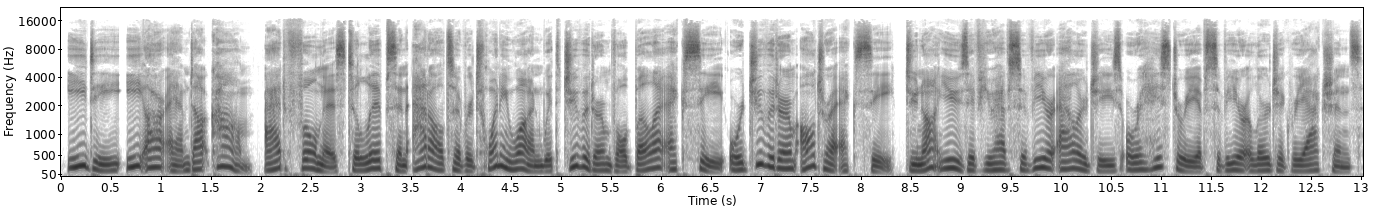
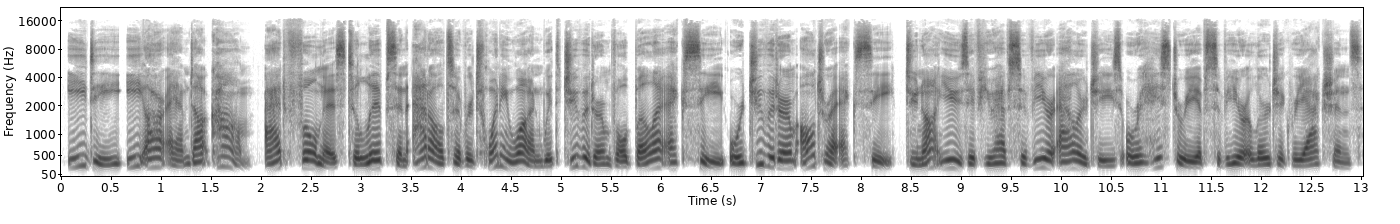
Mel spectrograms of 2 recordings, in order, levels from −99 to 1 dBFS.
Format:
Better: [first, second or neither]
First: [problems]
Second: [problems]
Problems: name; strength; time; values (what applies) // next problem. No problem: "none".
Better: first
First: none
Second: thin; very; fading below 300 Hz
